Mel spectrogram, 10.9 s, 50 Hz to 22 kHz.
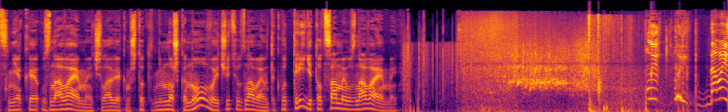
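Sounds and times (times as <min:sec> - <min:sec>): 
speech: 0:00.0 - 0:06.3
short sharp car tire chirps: 0:06.9 - 0:10.1
car tires skidding as the car brakes hard: 0:07.0 - 0:09.7.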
